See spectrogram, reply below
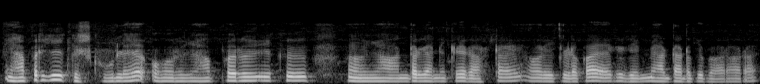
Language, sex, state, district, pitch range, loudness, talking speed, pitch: Hindi, male, Bihar, West Champaran, 150-170 Hz, -21 LUFS, 245 wpm, 155 Hz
